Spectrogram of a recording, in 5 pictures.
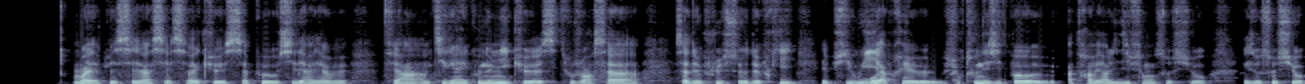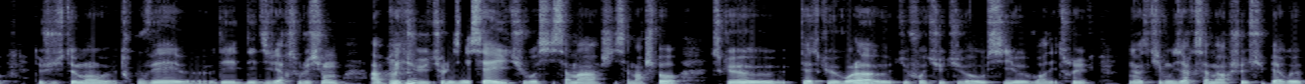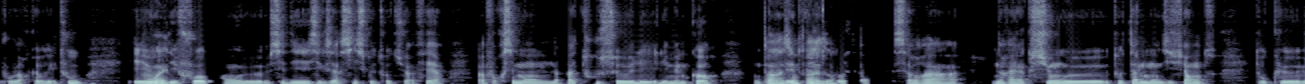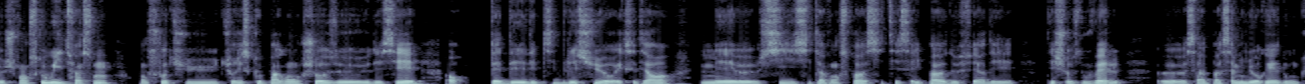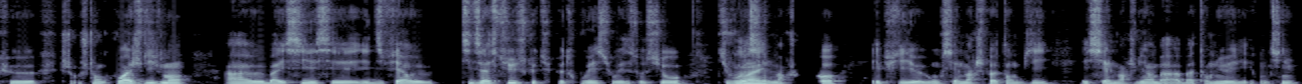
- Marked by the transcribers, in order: tapping
- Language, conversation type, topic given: French, advice, Comment reprendre le sport après une longue pause sans risquer de se blesser ?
